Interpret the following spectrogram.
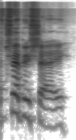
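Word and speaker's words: trebuchet: How do you How do you pronounce it? A trebuche. Oh, trebuche. Oh, is it French? Yes, that's it. Yeah, you know, in my head it's a tra.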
